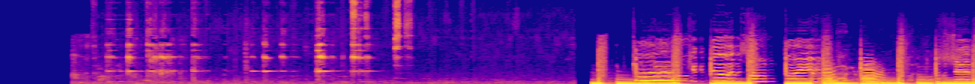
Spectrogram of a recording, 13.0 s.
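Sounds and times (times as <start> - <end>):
stick clinking on glass tube: 1.2 - 5.7.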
